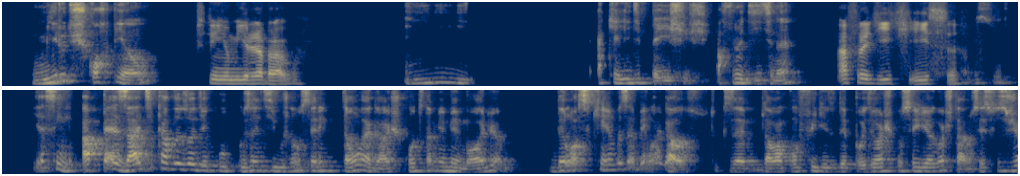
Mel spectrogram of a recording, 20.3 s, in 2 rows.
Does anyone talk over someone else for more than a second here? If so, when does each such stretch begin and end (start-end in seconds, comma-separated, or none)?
none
